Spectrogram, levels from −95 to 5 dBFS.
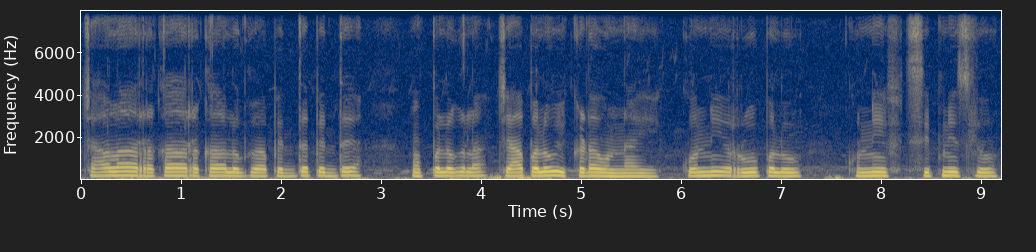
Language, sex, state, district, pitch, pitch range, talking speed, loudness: Telugu, male, Andhra Pradesh, Sri Satya Sai, 170 Hz, 165-180 Hz, 100 wpm, -15 LUFS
